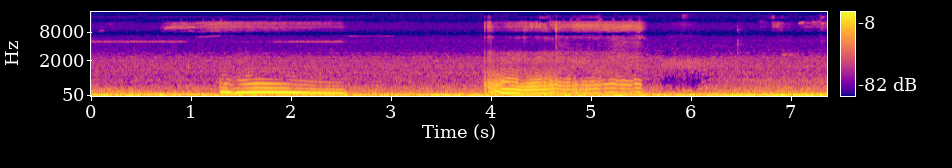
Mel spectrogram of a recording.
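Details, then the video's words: Sleeping dog snoring: two long, droning, whistle-like tones about a second each, falling slightly in pitch, separated by quiet breathing over a low steady indoor hum. "강아지 코골이"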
